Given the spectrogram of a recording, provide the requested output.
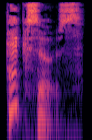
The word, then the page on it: hexose: British English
